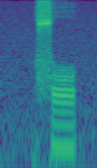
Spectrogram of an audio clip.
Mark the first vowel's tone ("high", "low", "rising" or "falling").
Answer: low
